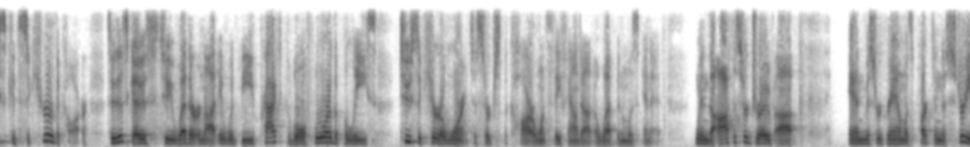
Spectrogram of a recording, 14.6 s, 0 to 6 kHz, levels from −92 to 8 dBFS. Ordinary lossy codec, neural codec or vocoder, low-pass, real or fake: AAC, 48 kbps; codec, 16 kHz in and 24 kHz out, 1 kbps, XY-Tokenizer; 5.4 kHz; fake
